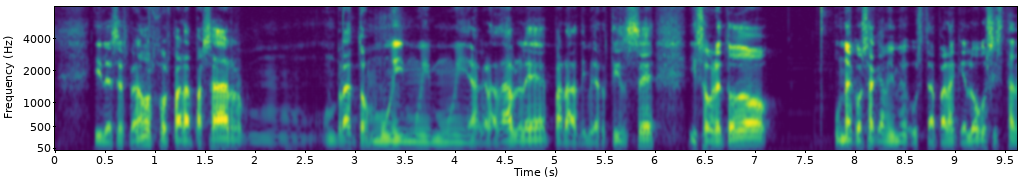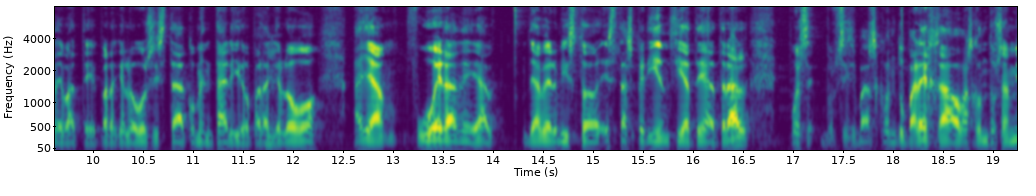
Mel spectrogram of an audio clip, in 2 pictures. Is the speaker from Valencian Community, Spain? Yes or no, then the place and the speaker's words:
yes; Valencia, Valencian Community, Spain; pues somos valencianos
